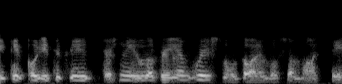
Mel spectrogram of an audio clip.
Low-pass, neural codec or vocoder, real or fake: 3.6 kHz; codec, 16 kHz, 1 kbps, FreqCodec, smaller model; fake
